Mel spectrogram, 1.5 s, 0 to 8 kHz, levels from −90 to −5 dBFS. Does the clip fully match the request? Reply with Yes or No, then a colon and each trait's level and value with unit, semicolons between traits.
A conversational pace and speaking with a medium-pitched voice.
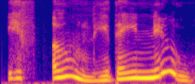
No: average, 165 wpm; high, 220 Hz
